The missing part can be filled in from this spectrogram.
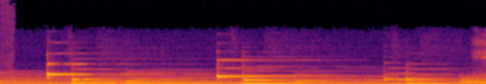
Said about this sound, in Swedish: tema från eh, filmen som heter Yatara och låter så här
